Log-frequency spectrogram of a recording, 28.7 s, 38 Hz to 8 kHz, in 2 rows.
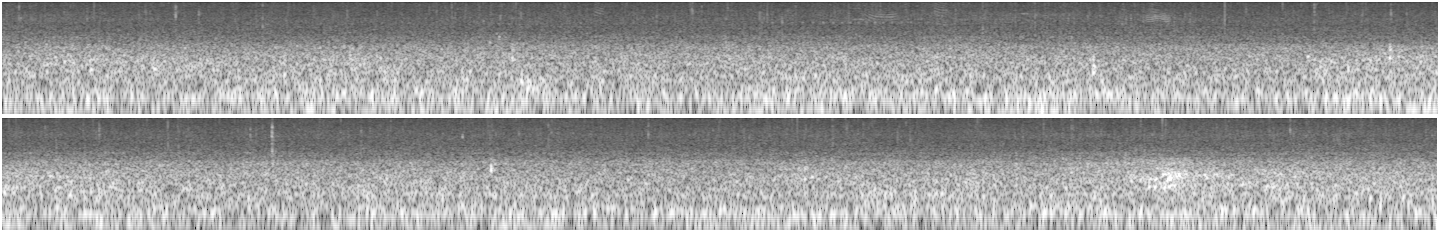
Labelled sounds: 11.4	11.7	Pacific white-sided dolphin, 3.8 to 4.1 kHz

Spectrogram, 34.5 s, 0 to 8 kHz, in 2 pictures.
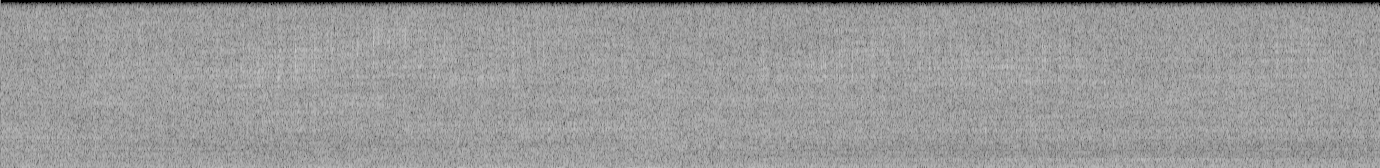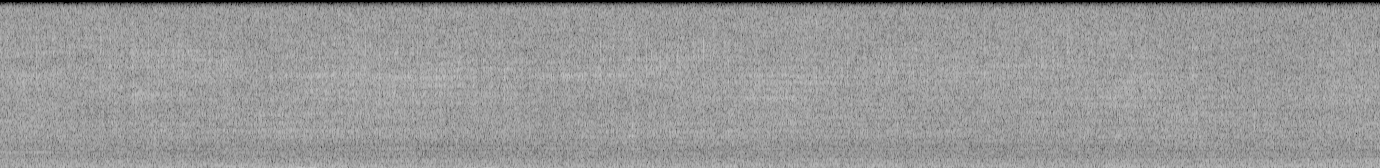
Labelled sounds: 18.9	19.2	vessel noise, 3.5 to 3.7 kHz

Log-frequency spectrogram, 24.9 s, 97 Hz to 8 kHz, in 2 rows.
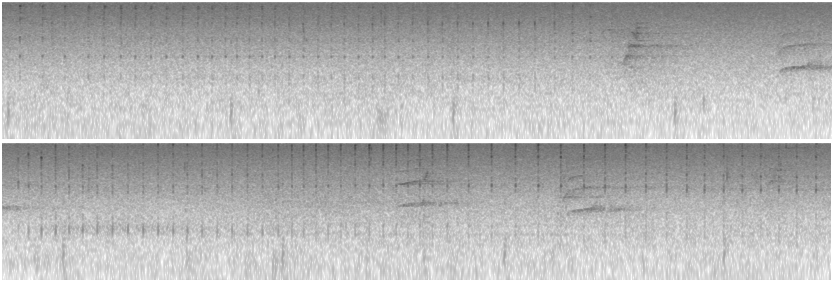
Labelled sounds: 9.2	10.4	killer whale, southern Alaska resident, 0.50 to 4.5 kHz
11.5	13.1	killer whale, southern Alaska resident, 0.41 to 4.5 kHz
18.2	19.5	killer whale, southern Alaska resident, 0.59 to 3.7 kHz
20.8	22.2	killer whale, southern Alaska resident, 0.41 to 5.1 kHz
23.8	24.8	killer whale, southern Alaska resident, 1.7 to 7.0 kHz

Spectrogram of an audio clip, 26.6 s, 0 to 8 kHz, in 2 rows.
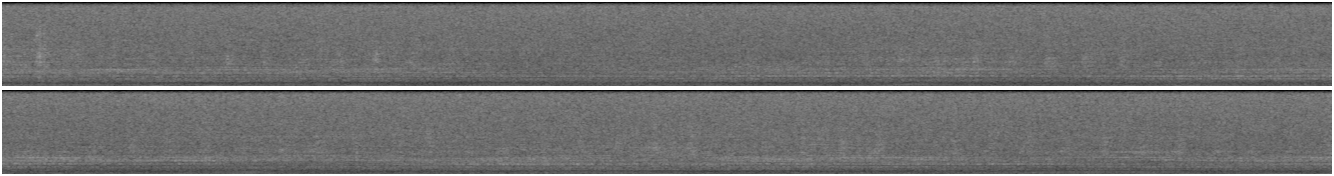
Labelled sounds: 0.9	1.2	vessel noise, 1.4 to 1.7 kHz
18.3	18.5	vessel noise, 0.93 to 1.1 kHz

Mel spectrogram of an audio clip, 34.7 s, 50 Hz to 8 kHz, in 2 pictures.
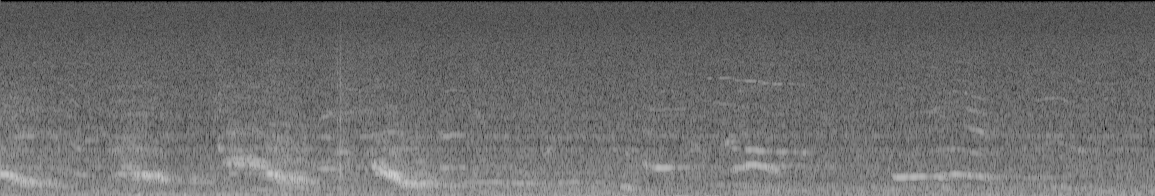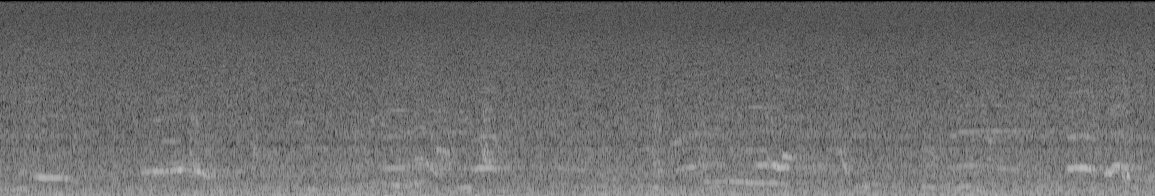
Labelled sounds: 0.3	0.6	humpback whale, 0.93 to 1.1 kHz
4.8	5.0	humpback whale, 1.2 to 1.5 kHz
6.6	6.9	humpback whale, 0.93 to 1.1 kHz
11.0	11.6	humpback whale, 2.1 to 2.3 kHz
13.9	14.1	humpback whale, 1.3 to 1.5 kHz
14.5	14.8	humpback whale, 0.90 to 1.8 kHz

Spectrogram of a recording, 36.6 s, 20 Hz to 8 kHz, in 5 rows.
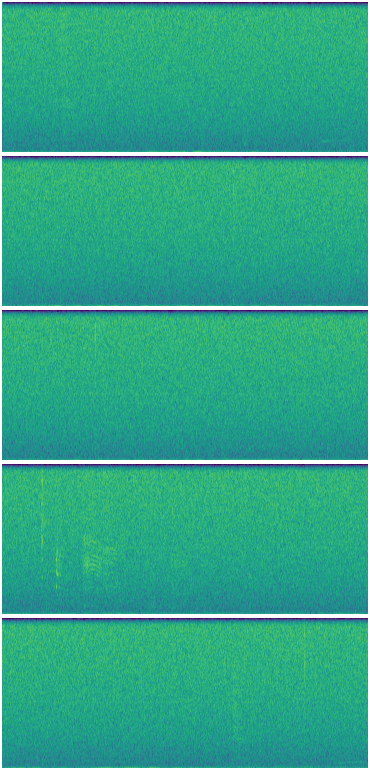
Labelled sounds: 23.6	24.3	killer whale, northern resident, 2.4 to 3.5 kHz

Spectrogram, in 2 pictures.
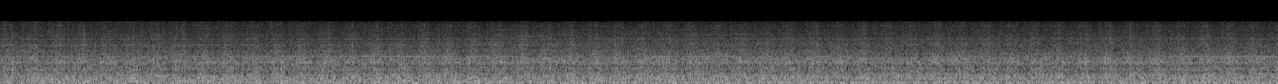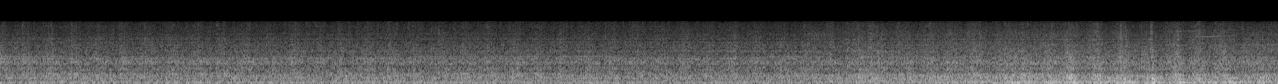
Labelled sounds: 24.5	24.8	killer whale, southern resident, 4.6 to 4.9 kHz

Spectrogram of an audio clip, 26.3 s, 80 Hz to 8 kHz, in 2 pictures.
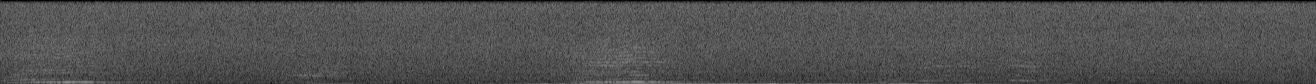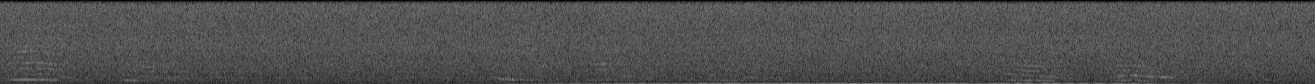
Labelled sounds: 2.9	3.2	humpback whale, 0.80 to 1.1 kHz
5.9	6.2	humpback whale, 1.7 to 1.9 kHz
10.1	10.4	humpback whale, 1.7 to 1.9 kHz
13.4	13.7	humpback whale, 1.9 to 2.1 kHz
24.4	24.9	humpback whale, 0.80 to 0.99 kHz

